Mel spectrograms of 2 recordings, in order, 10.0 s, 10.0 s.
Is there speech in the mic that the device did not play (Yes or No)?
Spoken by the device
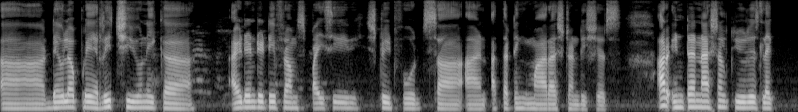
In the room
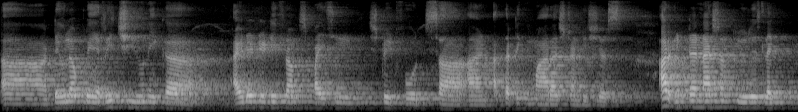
No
